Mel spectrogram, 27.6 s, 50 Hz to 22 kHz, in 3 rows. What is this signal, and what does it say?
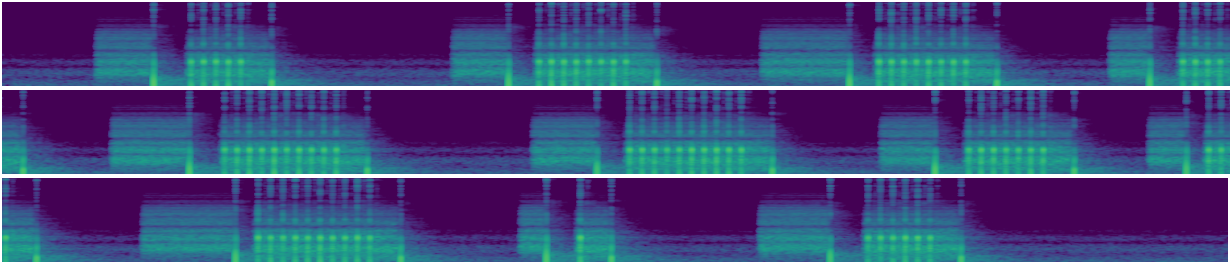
Pulse dialling, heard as a rotary dial, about 11 pulses a second. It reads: 5 8 8 4 0 0 7 3 0 1 6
